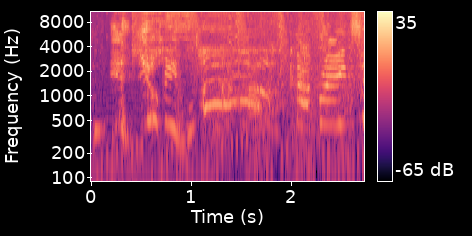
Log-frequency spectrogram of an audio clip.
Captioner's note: screaming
